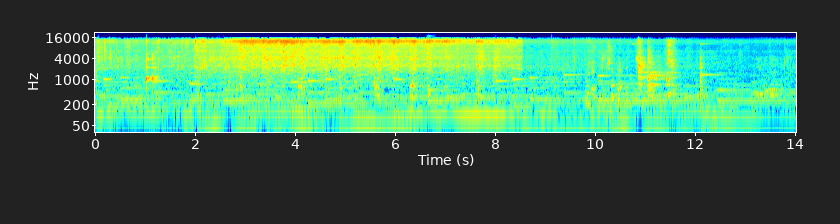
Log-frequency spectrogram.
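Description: Food being stirred and heated on a hot tawa while cooking a gorikayi (cluster bean) palya with ground peanut and coconut: a steady, close sizzle with scraping stir strokes running throughout, with faint voice in the background.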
